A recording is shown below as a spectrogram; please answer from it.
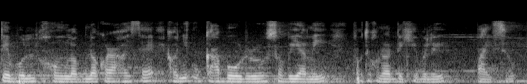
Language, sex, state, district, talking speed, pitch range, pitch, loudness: Assamese, male, Assam, Kamrup Metropolitan, 125 wpm, 130-145 Hz, 135 Hz, -17 LUFS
